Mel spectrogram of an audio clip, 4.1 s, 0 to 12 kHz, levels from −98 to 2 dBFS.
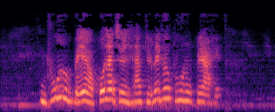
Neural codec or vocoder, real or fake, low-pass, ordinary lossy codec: codec, 24 kHz, 0.9 kbps, WavTokenizer, medium music audio release; fake; 10.8 kHz; MP3, 32 kbps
